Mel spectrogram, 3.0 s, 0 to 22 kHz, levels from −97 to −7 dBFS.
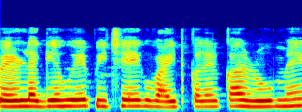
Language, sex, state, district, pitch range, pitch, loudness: Hindi, female, Odisha, Malkangiri, 205-220 Hz, 215 Hz, -14 LUFS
